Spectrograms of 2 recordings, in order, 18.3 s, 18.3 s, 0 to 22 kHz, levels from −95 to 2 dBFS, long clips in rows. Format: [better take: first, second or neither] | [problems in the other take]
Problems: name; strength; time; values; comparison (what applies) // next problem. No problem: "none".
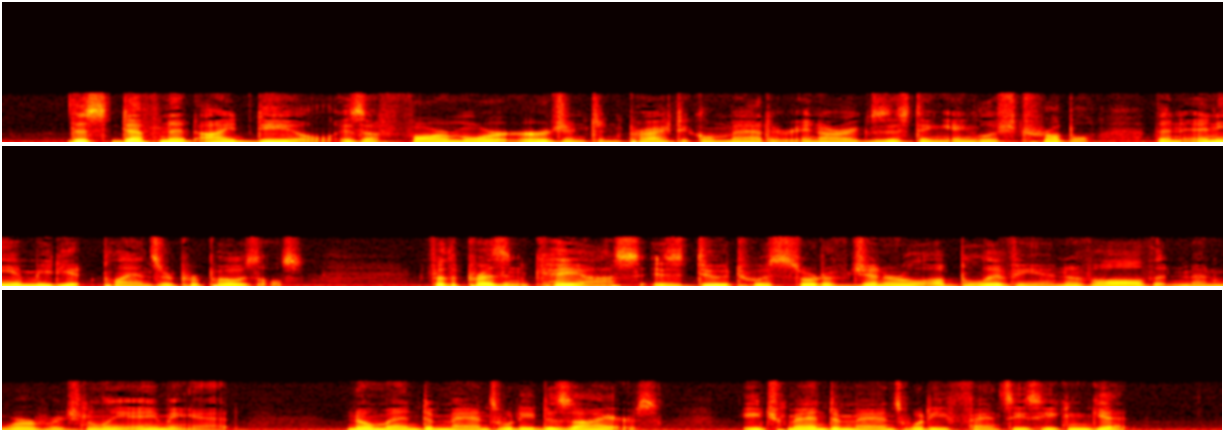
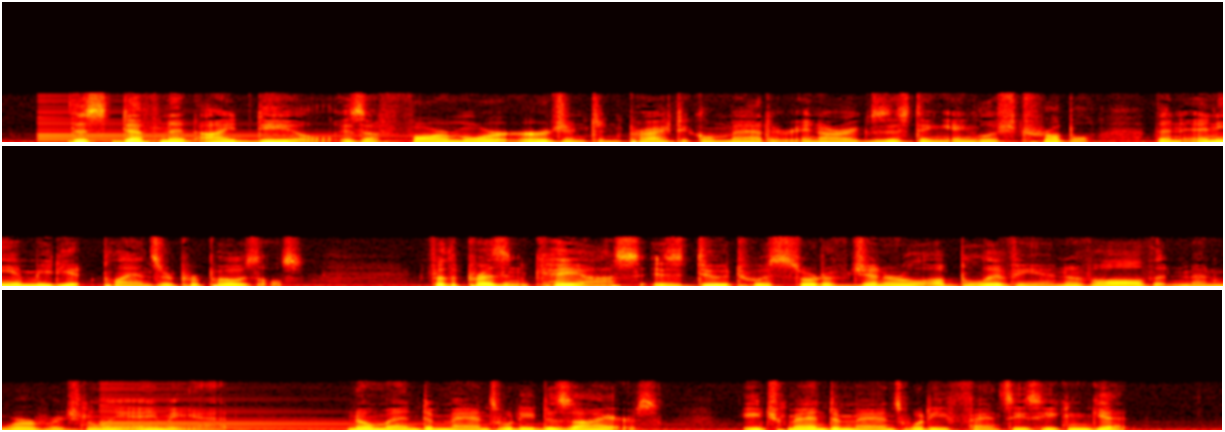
first | background sound (Acoustic guitar); 18 dB below the speech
